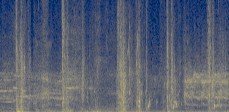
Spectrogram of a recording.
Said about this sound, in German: Und? Wie sieht's aus? Die Räder stecken im Schlamm fest.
